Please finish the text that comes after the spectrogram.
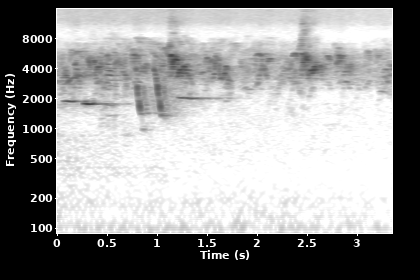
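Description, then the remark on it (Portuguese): Several birds sing and chirp together on the lakeshore at the village of Lake Coleridge, high bright tweets and trills overlapping continuously in a steady outdoor chorus, moderately loud with no voices present. “Vocês devem estar tá ouvindo aí no fundo os passarinhos cantando.”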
